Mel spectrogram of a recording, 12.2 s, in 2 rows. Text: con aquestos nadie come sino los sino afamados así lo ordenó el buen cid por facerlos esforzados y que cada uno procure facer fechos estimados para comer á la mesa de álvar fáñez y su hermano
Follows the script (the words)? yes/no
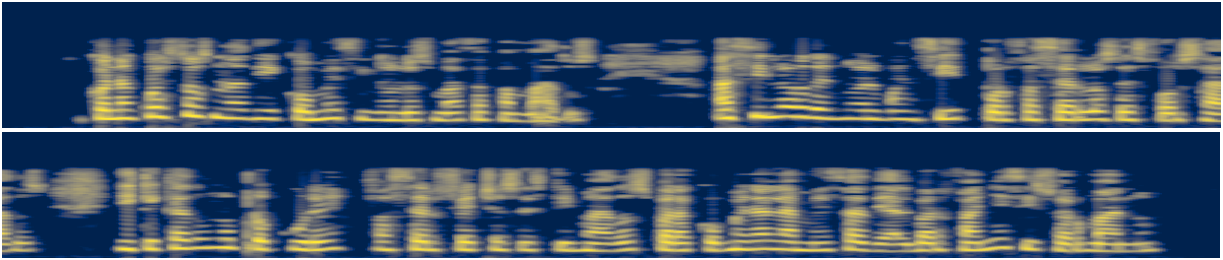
no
